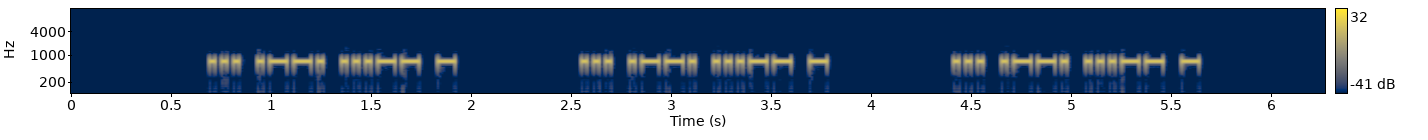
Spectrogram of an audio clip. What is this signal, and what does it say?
Morse code, heard as a keyed tone, about 40 wpm, 700 Hz. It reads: SP3T SP3T SP3T
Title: DXCC-100 Call Signs - 4 Characters - Repeated 3x - 40wpm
